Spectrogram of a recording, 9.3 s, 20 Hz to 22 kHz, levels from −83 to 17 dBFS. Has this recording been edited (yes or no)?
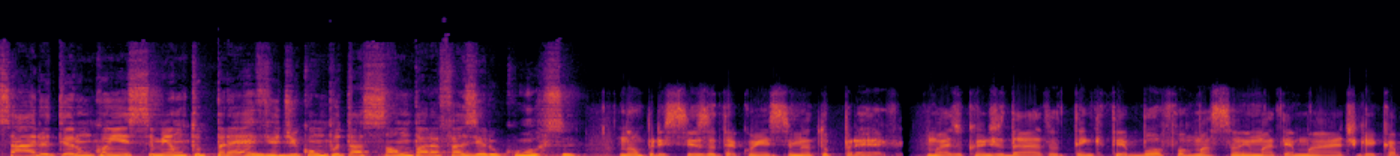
no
